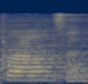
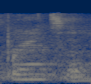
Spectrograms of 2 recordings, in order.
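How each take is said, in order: First: The first vowel sounds like the one in cot. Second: The first vowel sounds like the one in cat. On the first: The speaker calls it wrong. "not Bronson" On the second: The speaker calls it right. "it is Branson"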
